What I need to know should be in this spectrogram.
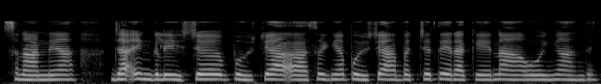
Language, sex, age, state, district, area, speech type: Dogri, female, 18-30, Jammu and Kashmir, Samba, rural, spontaneous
